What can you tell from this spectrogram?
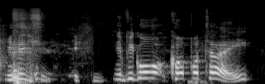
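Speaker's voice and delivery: put-on high, caricature British accent; mock UK accent. Asked for a UK accent, exaggerated British caricature. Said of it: "do your U K accent".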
